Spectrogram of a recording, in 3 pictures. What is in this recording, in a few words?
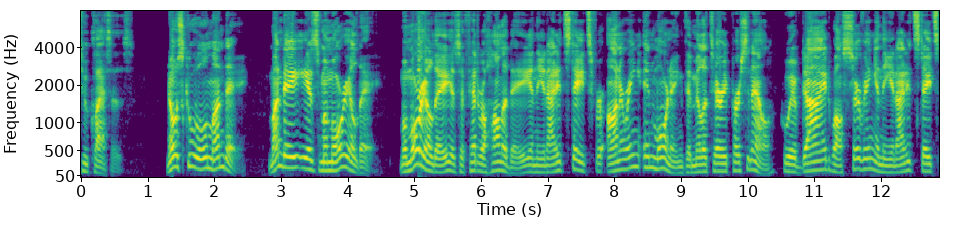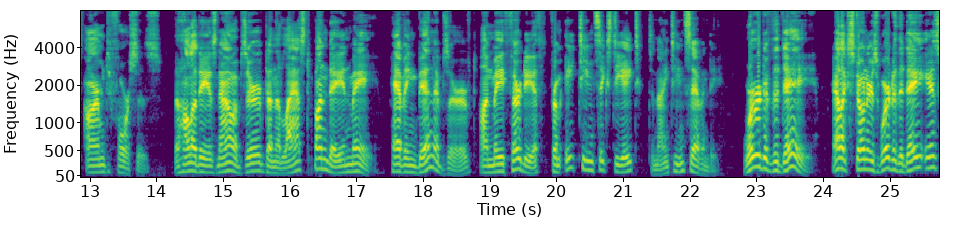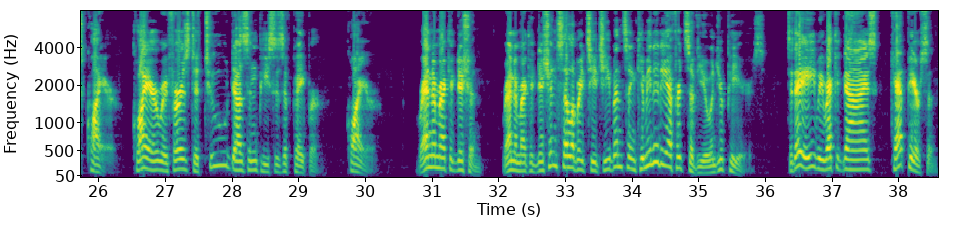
Announcements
